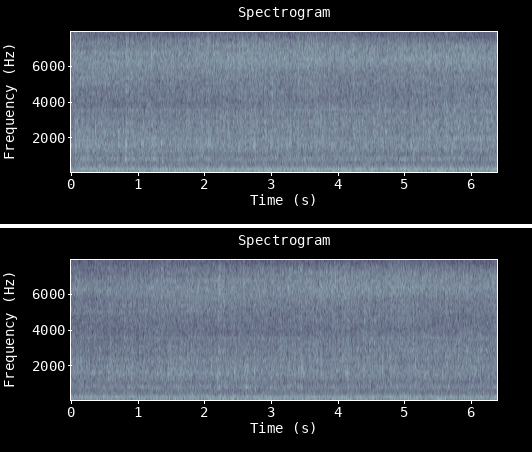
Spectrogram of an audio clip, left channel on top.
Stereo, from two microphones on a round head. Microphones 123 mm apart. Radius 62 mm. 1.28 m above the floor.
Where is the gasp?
No gasp in this recording.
